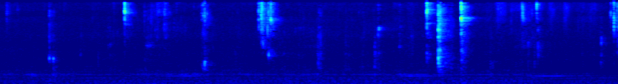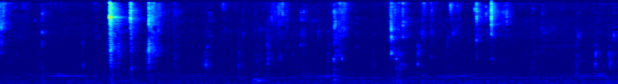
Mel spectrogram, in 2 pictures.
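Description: A person chewing and biting food, with many short, scattered wet mouth clicks. About fourteen seconds in there is a low rumble lasting about a second and a half.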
